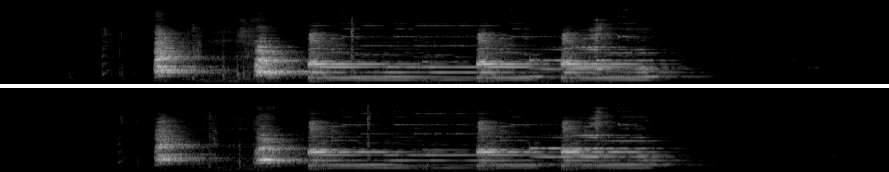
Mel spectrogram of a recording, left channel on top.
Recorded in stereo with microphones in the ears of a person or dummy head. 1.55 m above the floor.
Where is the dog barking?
70° left (ahead or behind), 3 m.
